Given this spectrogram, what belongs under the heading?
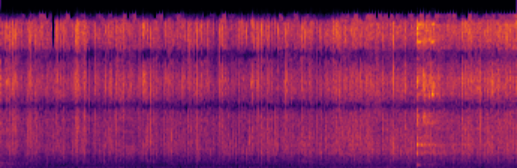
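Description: Dosa batter sizzles steadily in oil on a hot pan, a close, continuous crackling hiss with no voices.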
